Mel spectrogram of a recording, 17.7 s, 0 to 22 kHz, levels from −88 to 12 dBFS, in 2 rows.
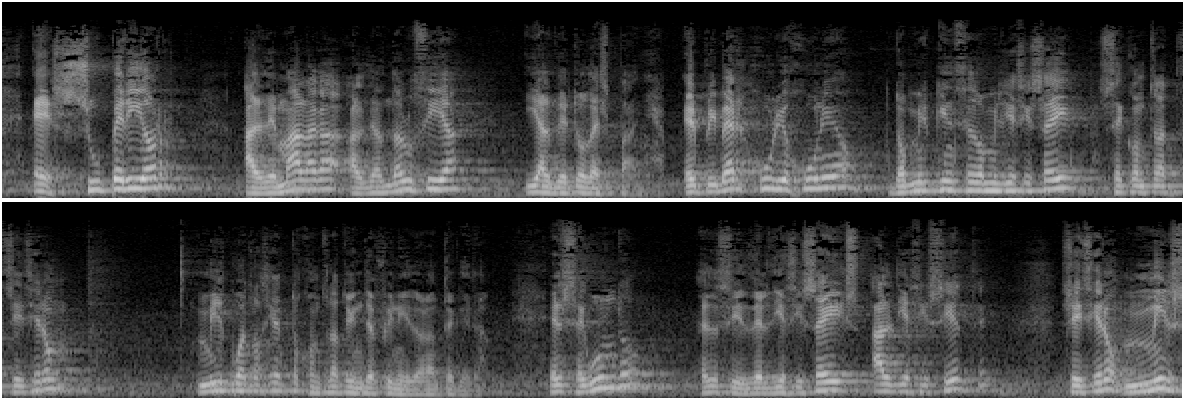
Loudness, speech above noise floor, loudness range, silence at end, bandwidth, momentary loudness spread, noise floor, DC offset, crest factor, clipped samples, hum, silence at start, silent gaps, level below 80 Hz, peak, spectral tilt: -20 LUFS; 26 dB; 6 LU; 0 s; 14 kHz; 14 LU; -45 dBFS; under 0.1%; 18 dB; under 0.1%; none; 0 s; none; -52 dBFS; -2 dBFS; -6 dB/octave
